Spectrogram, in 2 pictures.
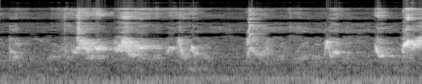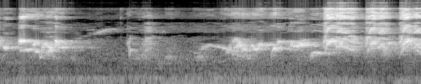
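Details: Red-whiskered bulbul song, played to excite caged bulbuls at home: bright, squawky chirped phrases in short bursts, with a harsher, noisier burst near the end and a low background hum.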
